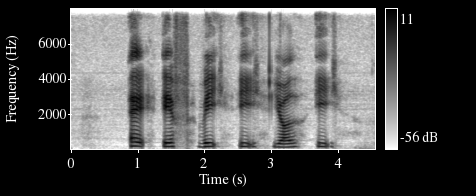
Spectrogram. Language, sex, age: Danish, female, 34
